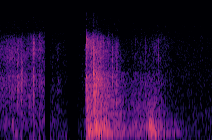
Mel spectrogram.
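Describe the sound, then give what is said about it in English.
A door closing as people leave: soft rattling, a brief hush, then a solid thump followed by a fainter knock, with no talking. “Teddy follows Peggy to the door. Good night, Vince. They leave.”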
